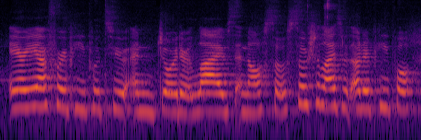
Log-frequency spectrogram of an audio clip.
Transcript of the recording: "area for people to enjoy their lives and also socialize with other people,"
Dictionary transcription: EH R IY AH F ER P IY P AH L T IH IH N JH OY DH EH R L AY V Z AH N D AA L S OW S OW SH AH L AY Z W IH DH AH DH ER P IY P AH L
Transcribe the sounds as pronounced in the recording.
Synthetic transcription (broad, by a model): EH R IY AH F ER P IY P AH L T IH IH N JH OY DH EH R L AY V Z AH N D AA L S OW S OW SH AH L AY Z W IH DH AH DH ER P IY P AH L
